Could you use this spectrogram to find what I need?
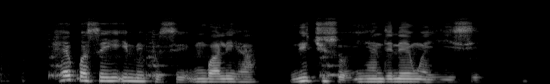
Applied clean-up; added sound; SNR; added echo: neural mask model RNNoise.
